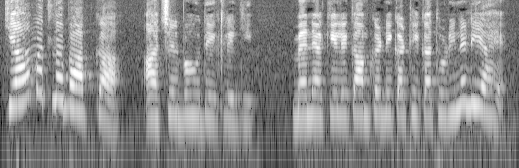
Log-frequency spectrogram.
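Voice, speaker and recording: Lady doing spoiled rich young bahu, snooty n mocking, story cartoon, higher voice, faint noise. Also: expressive, moderate pace, fairly bright tone. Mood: haughty, indignant. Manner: mocking, self-important. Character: haughty, spoiled young elder daughter-in-law, vain and mocking.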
